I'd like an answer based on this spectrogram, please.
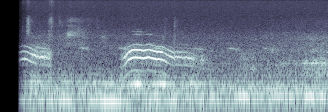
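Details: Two kittens, one white and one black, eating fish sausage together; drawn-out wavering meows, a short one near the start and a longer rising-then-falling one after, over low steady background hum.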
